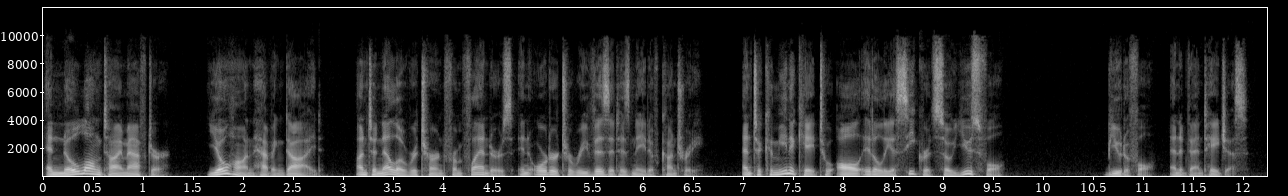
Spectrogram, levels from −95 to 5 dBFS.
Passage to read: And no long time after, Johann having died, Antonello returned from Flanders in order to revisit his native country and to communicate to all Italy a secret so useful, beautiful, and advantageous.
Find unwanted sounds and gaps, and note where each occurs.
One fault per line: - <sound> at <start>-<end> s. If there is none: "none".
none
